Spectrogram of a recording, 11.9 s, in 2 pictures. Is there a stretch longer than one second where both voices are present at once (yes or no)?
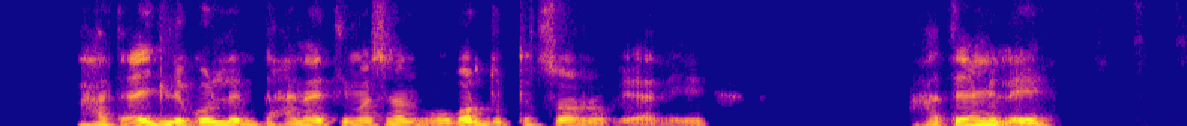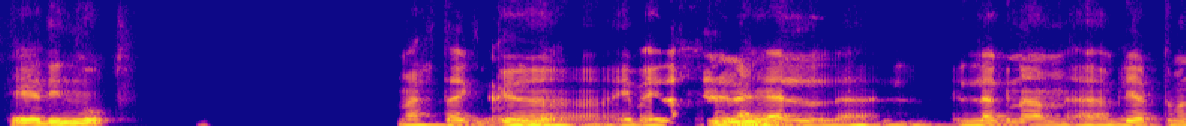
no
